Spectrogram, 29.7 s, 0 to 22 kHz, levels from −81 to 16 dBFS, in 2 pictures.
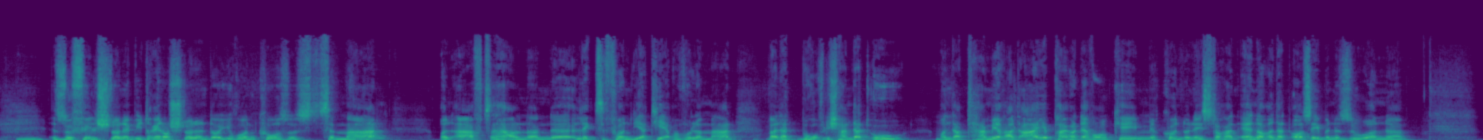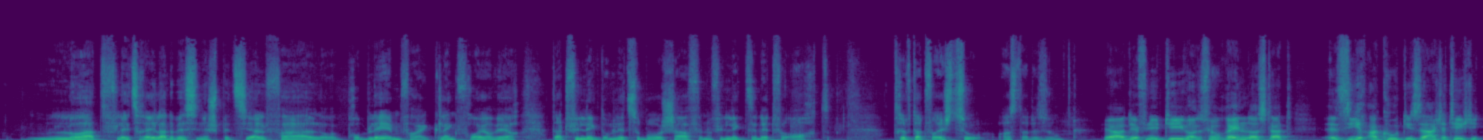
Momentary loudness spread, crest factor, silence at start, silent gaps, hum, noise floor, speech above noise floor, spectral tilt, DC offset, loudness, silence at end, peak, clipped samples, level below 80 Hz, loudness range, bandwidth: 13 LU; 18 dB; 0 s; none; none; -51 dBFS; 28 dB; -4.5 dB/octave; under 0.1%; -24 LUFS; 0 s; -6 dBFS; under 0.1%; -58 dBFS; 8 LU; 16.5 kHz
